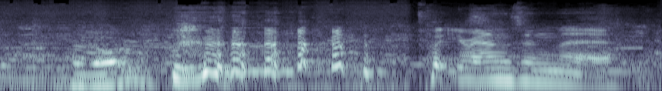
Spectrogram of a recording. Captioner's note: laughs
